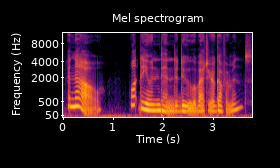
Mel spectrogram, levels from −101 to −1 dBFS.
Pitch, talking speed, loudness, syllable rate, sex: 220 Hz, 175 wpm, -22 LUFS, 4.8 syllables/s, female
